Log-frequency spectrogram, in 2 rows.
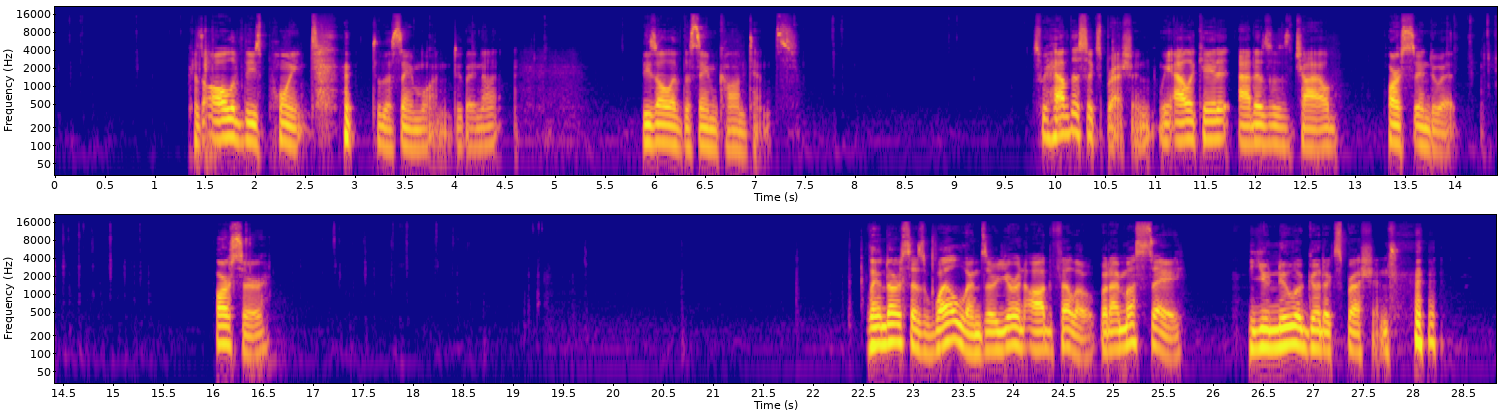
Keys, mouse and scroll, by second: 7.7 q, 8.1-8.8 scroll up 2, 8.8 click, 9.0 click, 10.2 click, 10.3 click, 11.2 click, 11.2 click, 12.2 click, 12.3 click, 13.3 click, 13.5 click, 13.8 click, 13.9 click, 14.4 ctrl+s, 16.3 ctrl+g, 17.8 ctrl+Return, 18.3 ctrl+s.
